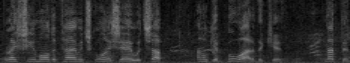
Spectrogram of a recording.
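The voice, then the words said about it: Strong Boston accent. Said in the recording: “Listen to the way this guy talks ... That accent. ... parts of it sound more like New York-y? Like, hey, how you doing? ... the Boston accent”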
